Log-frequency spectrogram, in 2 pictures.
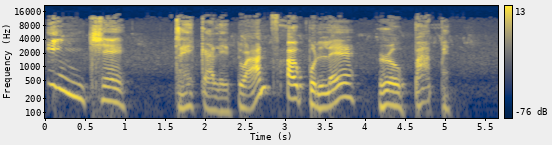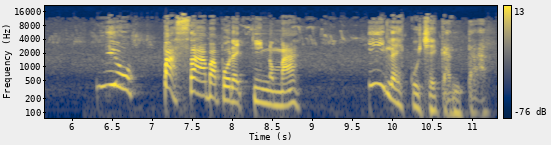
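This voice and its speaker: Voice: medium pitch, wildly swooping pitch, fairly bright tone, slightly rough, full character voice. Narrator doing a sly, yearning male fox. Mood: sheepish. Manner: drawn-out, slow, crooning delivery. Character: sly lovelorn male fox who envies birdsong.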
